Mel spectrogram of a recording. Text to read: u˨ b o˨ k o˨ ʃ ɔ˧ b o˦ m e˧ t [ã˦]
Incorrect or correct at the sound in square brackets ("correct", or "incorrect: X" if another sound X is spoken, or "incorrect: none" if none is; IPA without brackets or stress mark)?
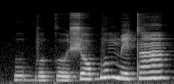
correct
